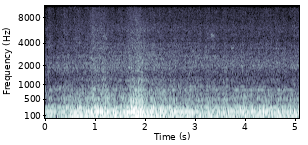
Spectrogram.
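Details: 1972 Chevrolet Chevelle, aluminum-headed 462 cubic-inch big block built last year, about 602 hp, rebuilt Turbo 350 with stall converter and shift kit: deep, lumpy rumble swelling with a quick throttle blip and settling evenly; normal idle and revving.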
